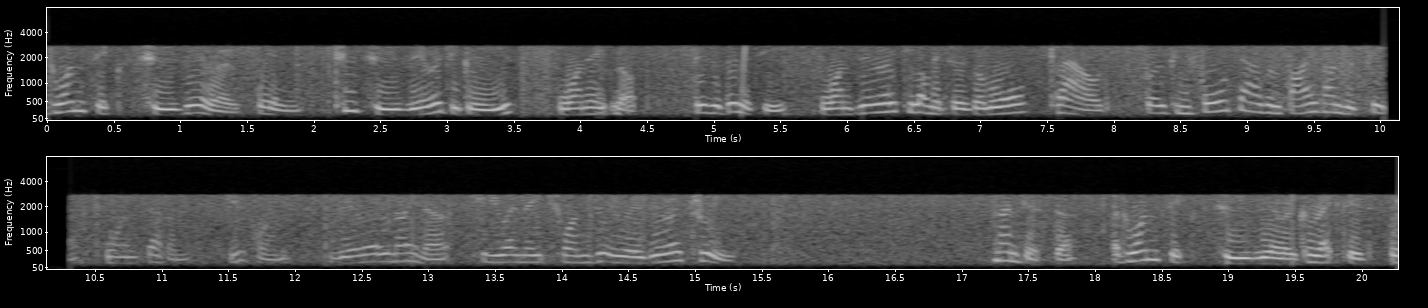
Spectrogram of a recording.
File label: RAF Volmet USB; 11253khz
